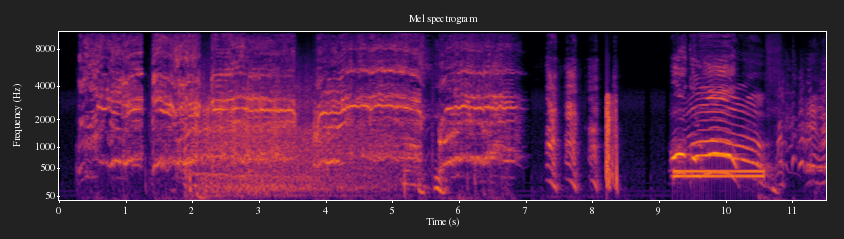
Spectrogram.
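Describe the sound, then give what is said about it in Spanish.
A pig squeals loudly in long, shrill, wavering bursts, broken by a few short sharp squeaks, then one more drawn-out squeal at the end. “¿Quiere escuchar cómo gritaba su hijo anoche cuando lo amarre como puerco?”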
